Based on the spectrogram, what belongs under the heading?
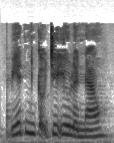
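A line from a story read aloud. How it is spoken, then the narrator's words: Laughing. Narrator (Vietnamese): Viu Khả Khả bật cười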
